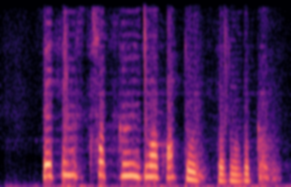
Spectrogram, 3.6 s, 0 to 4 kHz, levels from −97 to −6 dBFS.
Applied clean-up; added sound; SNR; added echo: neural separator model SepFormer WHAMR!.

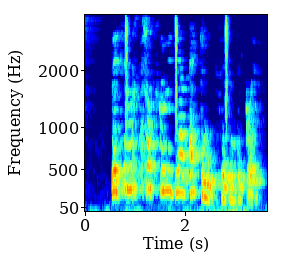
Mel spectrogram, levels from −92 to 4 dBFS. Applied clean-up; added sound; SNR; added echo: classical method WPE with log-MMSE.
